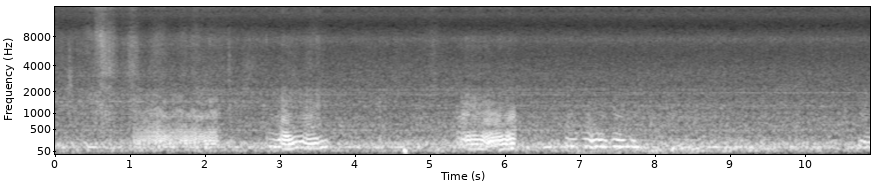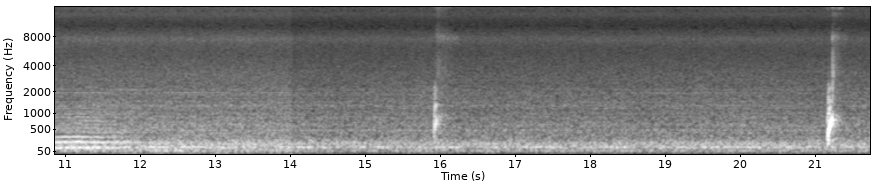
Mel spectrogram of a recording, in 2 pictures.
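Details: One of two Chihuahuas (a white male aged 5 or a black female aged 4) snores in its sleep in low, rasping bursts, with a few soft whimpering sleep-talk noises.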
